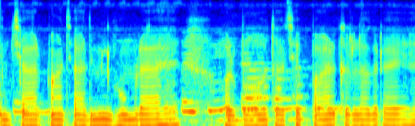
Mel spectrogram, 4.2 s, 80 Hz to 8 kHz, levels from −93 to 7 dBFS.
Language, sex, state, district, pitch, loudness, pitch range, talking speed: Hindi, male, Haryana, Rohtak, 125 Hz, -18 LUFS, 120-125 Hz, 175 wpm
